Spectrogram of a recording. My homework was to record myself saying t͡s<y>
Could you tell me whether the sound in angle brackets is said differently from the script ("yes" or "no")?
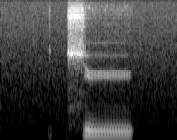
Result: no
